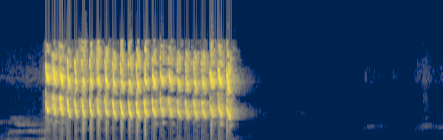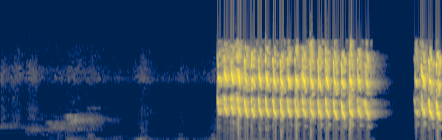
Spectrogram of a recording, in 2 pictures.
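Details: Cililin in gacor song, used as master audio for training songbirds: two bursts of fast, very high, rattling trills about two seconds each, separated by a long quiet gap with faint low knocks.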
